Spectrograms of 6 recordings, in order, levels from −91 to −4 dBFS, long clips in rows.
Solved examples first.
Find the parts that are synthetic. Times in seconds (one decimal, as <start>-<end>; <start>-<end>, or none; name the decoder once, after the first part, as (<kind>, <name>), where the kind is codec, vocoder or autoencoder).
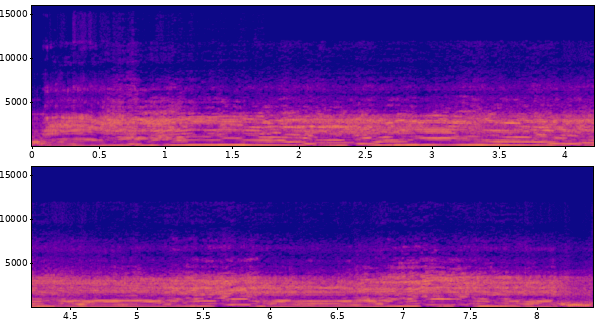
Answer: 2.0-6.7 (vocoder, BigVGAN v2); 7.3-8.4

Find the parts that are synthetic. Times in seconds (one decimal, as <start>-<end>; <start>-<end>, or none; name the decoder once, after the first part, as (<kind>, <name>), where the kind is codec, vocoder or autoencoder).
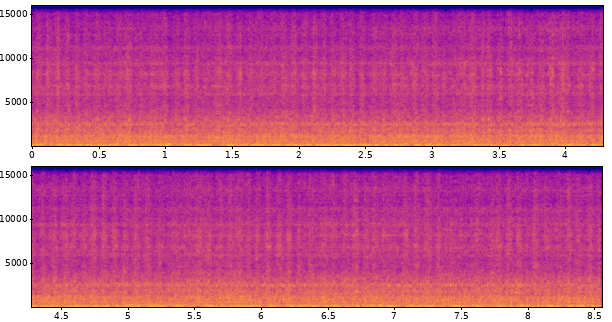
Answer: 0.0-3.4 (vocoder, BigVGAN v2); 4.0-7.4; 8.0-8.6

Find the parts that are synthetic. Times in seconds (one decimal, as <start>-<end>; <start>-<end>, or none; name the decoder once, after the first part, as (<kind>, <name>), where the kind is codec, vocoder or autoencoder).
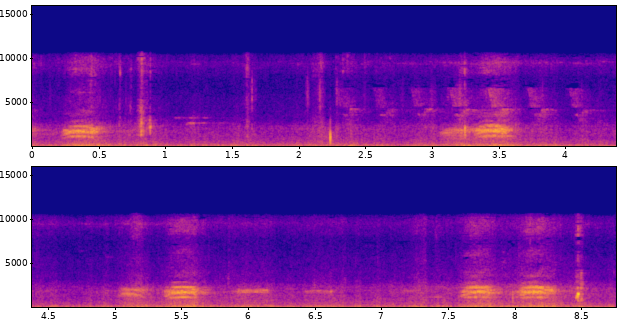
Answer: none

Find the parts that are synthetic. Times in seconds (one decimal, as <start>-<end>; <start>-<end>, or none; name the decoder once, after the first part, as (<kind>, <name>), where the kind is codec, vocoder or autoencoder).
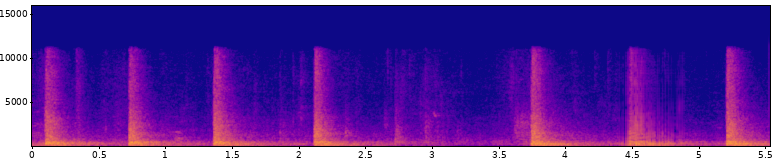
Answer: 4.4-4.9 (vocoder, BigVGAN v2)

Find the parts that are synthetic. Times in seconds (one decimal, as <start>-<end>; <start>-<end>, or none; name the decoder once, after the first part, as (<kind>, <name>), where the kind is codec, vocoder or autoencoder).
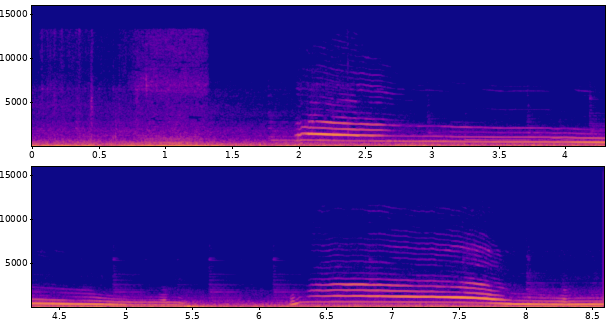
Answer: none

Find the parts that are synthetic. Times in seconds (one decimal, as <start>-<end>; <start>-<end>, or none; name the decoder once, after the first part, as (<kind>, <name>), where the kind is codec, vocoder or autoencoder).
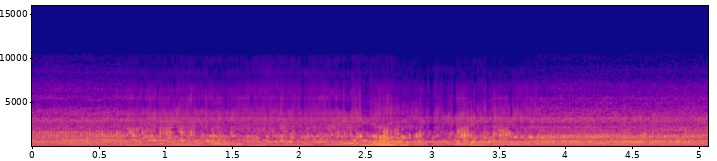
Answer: 0.7-3.8 (vocoder, BigVGAN v2)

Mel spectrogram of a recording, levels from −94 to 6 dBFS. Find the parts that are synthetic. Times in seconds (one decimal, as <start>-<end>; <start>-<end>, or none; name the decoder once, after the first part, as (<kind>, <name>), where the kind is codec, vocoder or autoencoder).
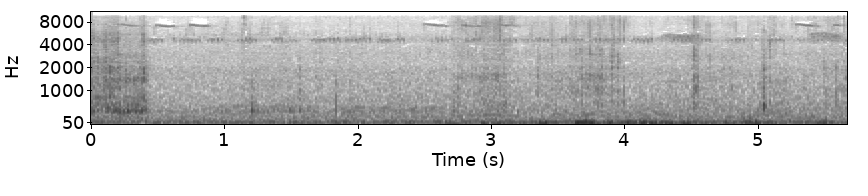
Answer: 1.3-3.9 (vocoder, BigVGAN v2)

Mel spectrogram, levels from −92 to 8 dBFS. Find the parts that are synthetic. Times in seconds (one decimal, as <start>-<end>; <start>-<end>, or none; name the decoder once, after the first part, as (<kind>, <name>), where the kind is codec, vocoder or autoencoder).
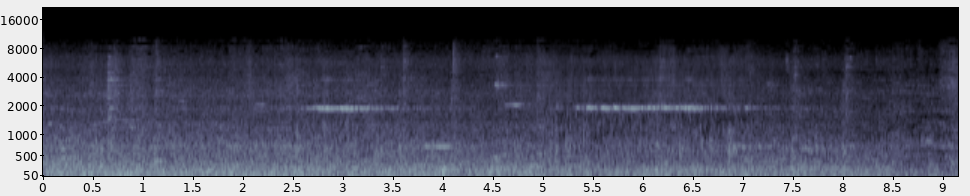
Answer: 5.0-7.1 (vocoder, BigVGAN v2)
